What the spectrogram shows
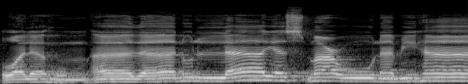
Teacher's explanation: دو پیش کی تنوین کے بعد لام حروف یرملون میں سے آ گیا تو یہاں پر بھی ادغام بلا غنہ ہوگا، غنہ نہیں کریں گے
